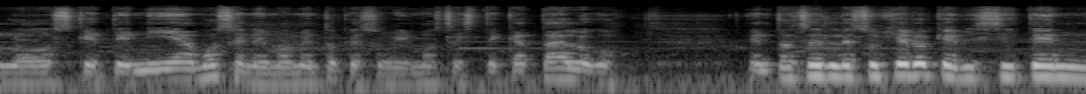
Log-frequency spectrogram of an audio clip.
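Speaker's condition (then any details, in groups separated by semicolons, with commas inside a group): No condition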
